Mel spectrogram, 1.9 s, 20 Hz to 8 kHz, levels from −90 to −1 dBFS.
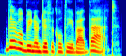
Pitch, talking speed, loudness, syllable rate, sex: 215 Hz, 220 wpm, -14 LUFS, 7.3 syllables/s, female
